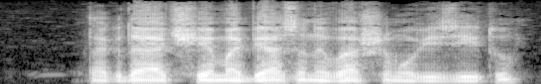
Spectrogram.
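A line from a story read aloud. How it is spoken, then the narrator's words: Calm question. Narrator (Russian): спокойно спросил Габор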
